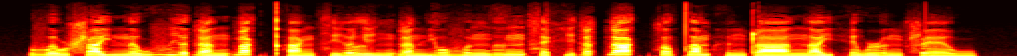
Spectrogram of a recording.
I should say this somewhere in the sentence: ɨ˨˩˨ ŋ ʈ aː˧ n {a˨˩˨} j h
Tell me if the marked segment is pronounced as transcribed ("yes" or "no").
no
